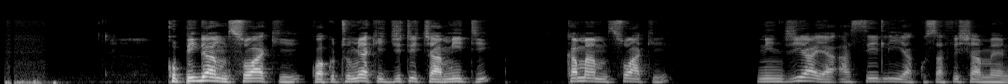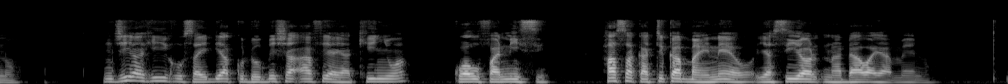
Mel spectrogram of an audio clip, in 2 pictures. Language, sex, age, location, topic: Swahili, male, 18-24, Nairobi, health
